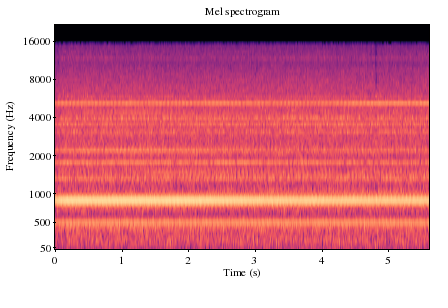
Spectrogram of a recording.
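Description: A steady, high-pitched machine whine, one unchanging tone with overtones, from the equipment on a bomber's rotary missile launcher stand in a weapons maintenance shop.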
